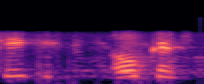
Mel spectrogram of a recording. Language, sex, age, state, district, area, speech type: Punjabi, female, 45-60, Punjab, Fazilka, rural, conversation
